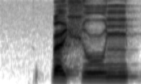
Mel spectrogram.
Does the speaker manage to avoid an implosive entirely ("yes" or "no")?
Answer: yes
